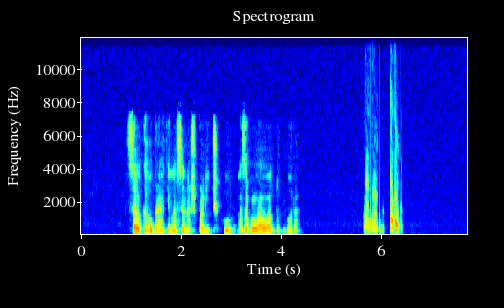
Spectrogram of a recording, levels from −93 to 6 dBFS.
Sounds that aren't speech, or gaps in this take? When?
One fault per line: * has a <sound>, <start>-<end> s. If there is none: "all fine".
* has a chirp, 5.6-6.4 s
